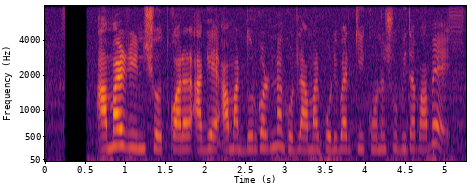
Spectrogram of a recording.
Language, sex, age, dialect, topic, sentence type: Bengali, female, 18-24, Northern/Varendri, banking, question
